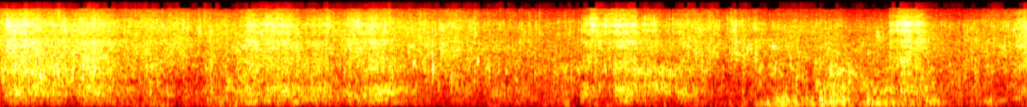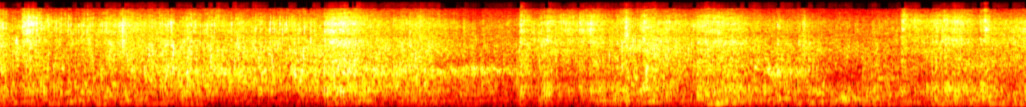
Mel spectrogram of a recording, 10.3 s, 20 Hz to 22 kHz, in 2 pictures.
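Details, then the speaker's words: Pool solar return line (2-inch PVC) at pool opening, just after the pump was primed: rushing water with a bubbly gurgle swelling midway, then steady shushing; trapped air is purging through the line. "really hear that one gurgle huh and these just actually keeps shushing and don't don't get affected there this lower pressure until everything picks up again that's a lot of air folks"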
